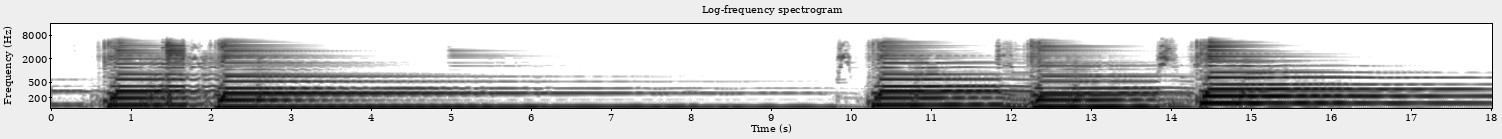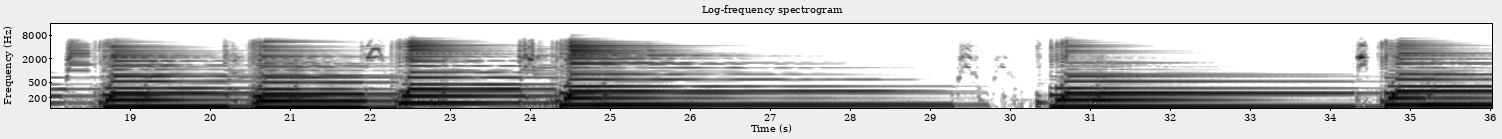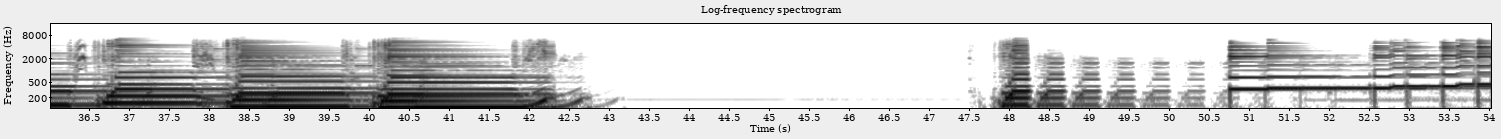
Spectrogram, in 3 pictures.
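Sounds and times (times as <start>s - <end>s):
electric guitar chords with delay: 0.0s - 29.5s, 30.4s - 42.9s, 47.7s - 54.0s.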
